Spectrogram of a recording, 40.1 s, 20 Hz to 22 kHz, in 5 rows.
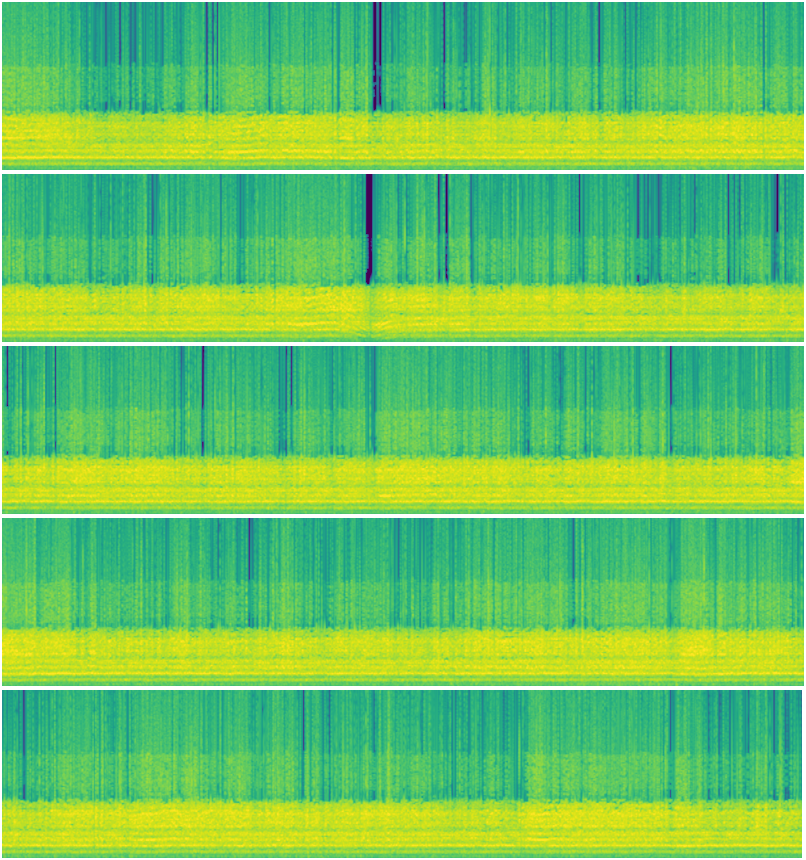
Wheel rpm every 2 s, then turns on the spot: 230, 220, 230, 230, 230, 190, 210, 230, 230, 240, 230, 230, 230, 230, 240, 230, 230, 230, 230, 230.
none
